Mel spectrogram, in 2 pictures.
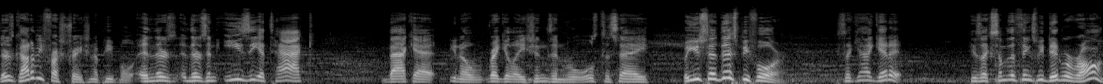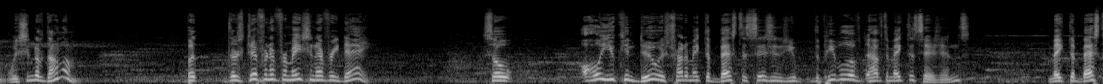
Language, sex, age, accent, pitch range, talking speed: English, male, 20-39, American, 155-240 Hz, 210 wpm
